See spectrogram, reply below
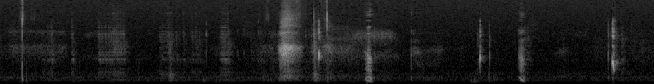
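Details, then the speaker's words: A baby's first hiccups while swaddled tightly: brief, abrupt little gulping sounds and soft murmurs in a quiet room. Infant hiccups. "Our little bean burrito had the hiccups."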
